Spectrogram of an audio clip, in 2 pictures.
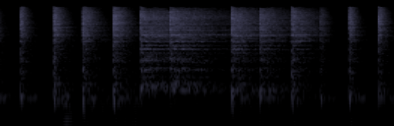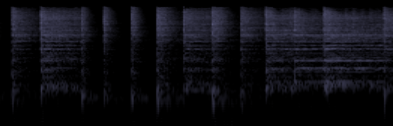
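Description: Sampled hi-hat from Logic Pro X's Drum Kit Designer played in a steady run of about four hits a second. The mod wheel crossfades it from short, closed ticks into longer-ringing open hi-hat, with a long ring near the end.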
